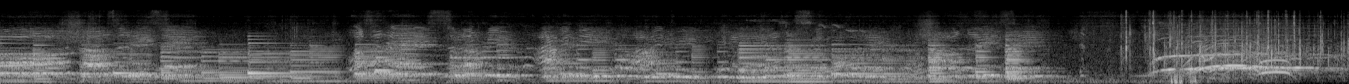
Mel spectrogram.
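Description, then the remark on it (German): About 70 children from the choirs of the Protestant parishes St. Paul, St. Michael and Heiliggeistkirche in Fürth sing a sustained, melodic passage at a small sunny concert in the Dr. Konrad Adenauer Anlage; in the last couple of seconds loud applause breaks out, mixed with cheering and a few high whoops. “Großer Applaus für die 70 Kinder aus den Chören der Fürther evangelischen Gemeinden St.”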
